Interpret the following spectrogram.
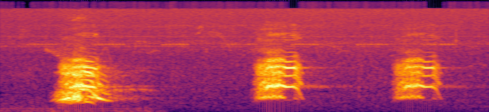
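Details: Maned wolf (Chrysocyon brachyurus), a long-legged South American savanna canid, gives three deep, hoarse roar-barks, each about half a second and spaced nearly two seconds apart. These calls serve territorial communication and finding mates in breeding season.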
